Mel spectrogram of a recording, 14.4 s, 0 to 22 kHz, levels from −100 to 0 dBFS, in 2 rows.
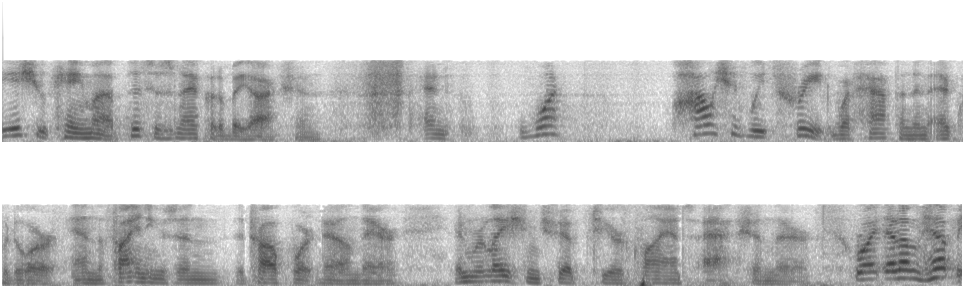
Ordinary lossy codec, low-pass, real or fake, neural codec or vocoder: AAC, 16 kbps; 7.2 kHz; fake; codec, 16 kHz, about 1 kbps, DyCAST, with the encoder's durations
